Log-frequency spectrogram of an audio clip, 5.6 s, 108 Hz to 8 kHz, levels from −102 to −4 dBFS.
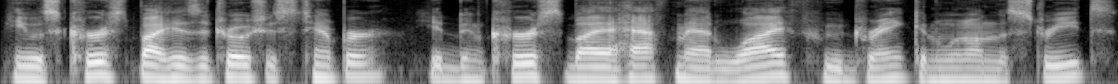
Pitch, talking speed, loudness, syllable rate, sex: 135 Hz, 245 wpm, -19 LUFS, 5.2 syllables/s, male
